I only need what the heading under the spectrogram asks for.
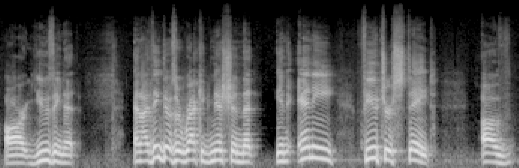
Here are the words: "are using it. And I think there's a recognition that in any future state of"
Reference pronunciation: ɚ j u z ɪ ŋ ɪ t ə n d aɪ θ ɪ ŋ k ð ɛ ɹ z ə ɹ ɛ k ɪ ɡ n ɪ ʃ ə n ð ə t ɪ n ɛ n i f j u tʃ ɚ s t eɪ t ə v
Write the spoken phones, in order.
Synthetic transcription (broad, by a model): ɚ j u z ɪ ŋ ɪ t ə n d aɪ θ ɪ ŋ k ð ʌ ɹ z ə ɹ ɛ k ɪ ɡ n ɪ ʃ ə n ð ə t ɪ n ɛ n i f j u tʃ ɚ s t eɪ t ə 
